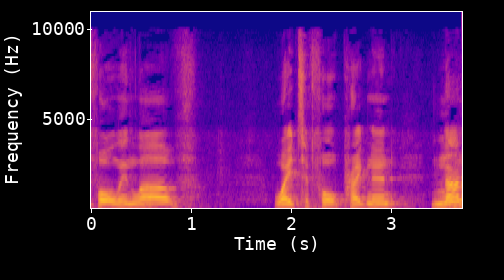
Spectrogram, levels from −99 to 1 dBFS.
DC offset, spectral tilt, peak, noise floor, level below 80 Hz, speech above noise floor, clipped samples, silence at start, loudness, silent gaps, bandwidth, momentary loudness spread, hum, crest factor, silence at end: under 0.1%; -4.5 dB/octave; -4 dBFS; -59 dBFS; -86 dBFS; 37 dB; under 0.1%; 0 s; -23 LUFS; none; 10.5 kHz; 13 LU; none; 18 dB; 0 s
